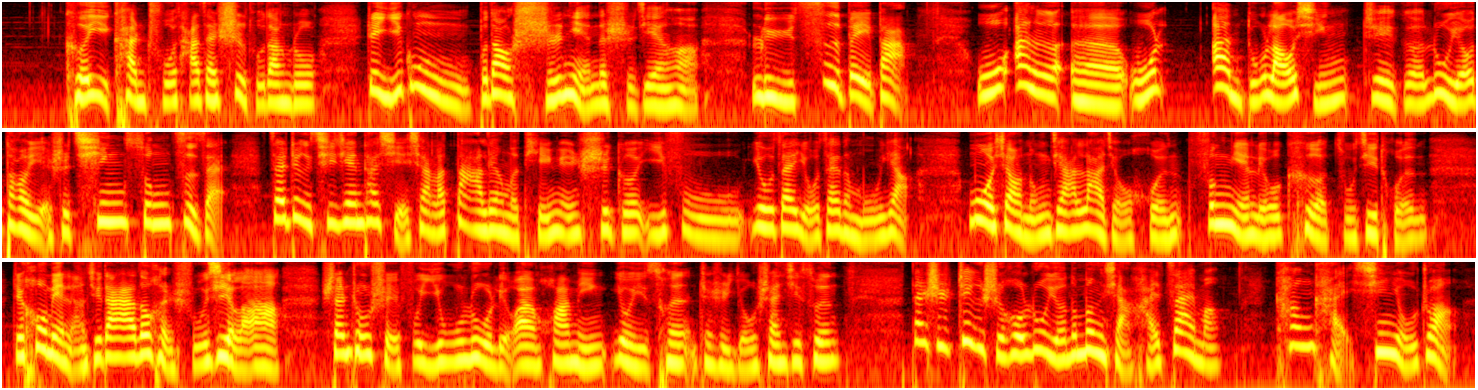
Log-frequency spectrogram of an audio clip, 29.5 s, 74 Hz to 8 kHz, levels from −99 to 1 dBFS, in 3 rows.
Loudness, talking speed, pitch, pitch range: -20 LUFS, 275 characters per minute, 205 Hz, 180-260 Hz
